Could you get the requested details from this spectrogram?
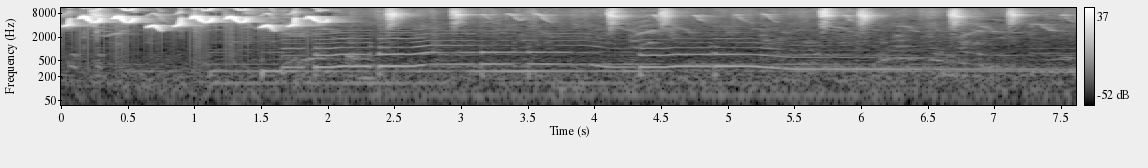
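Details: Cinereous tit singing, used to provoke other birds into song; loud, rapid zigzag whistled phrases for two seconds, then sparse short high chirps over sustained background music tones.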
